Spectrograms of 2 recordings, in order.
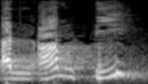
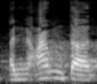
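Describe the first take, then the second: First: The final syllable ends with an 'i' vowel. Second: The final syllable ends with an 'a' vowel. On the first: The meaning of the word is changed. The speaker calls it wrong. "ianya telah mengubah maksud" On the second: It addresses a masculine 'you'. The speaker calls it right. "ta tu maksudnya kamu"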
